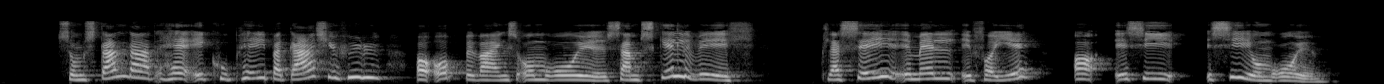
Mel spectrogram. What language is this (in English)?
Danish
